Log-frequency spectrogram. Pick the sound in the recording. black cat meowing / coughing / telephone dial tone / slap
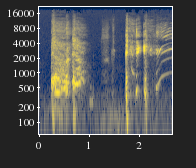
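coughing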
